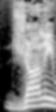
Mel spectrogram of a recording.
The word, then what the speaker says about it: Jony: Even though it's spelled J-O-N-Y, it's Johnny Rozon.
